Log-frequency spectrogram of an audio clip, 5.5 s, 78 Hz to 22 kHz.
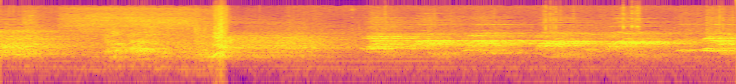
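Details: Several dogs heard on December 30, 2016, giving a steady mix of high, tonal yips, whines and short barks that overlap continuously, with one sharp loud bark standing out early on.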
